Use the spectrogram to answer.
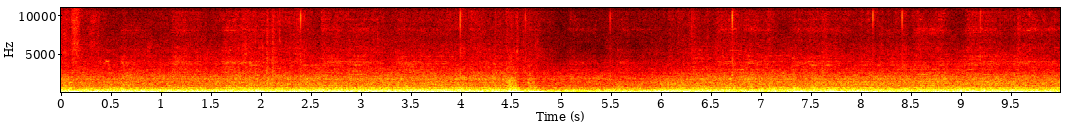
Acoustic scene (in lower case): car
